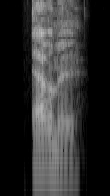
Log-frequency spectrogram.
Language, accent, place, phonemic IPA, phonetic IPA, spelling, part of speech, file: German, Germany, Berlin, /ˈɛʁməl/, [ˈʔɛʁml̩], Ärmel, noun, De-Ärmel.ogg
- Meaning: sleeve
